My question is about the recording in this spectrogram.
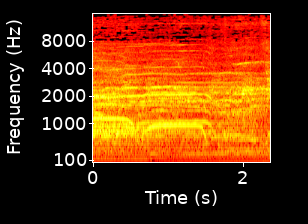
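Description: Pop music playing loud over a concert hall's sound system, with the audience screaming and whooping over it in long rising and falling cries.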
